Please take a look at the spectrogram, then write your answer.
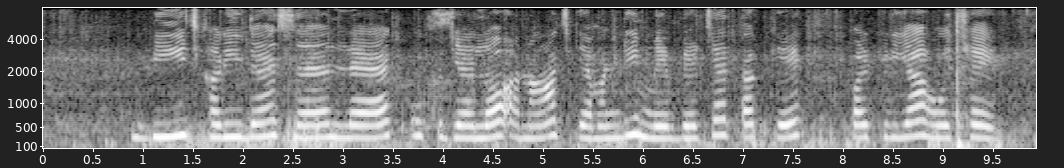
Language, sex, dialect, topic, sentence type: Maithili, female, Angika, agriculture, statement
